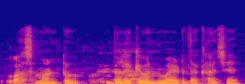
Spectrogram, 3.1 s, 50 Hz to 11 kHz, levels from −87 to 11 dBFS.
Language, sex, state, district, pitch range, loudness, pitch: Bengali, male, West Bengal, Malda, 125-135 Hz, -16 LUFS, 125 Hz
